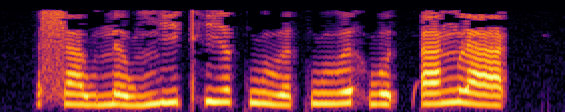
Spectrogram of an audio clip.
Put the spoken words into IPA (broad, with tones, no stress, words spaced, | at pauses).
sa̤˨˩wnə˧˩w ŋi˨˦t̪ʰi˧ə̯kwu˧˩ə̯ kwu˨˦ə̯hwo˨˩t̚ ʔa˨˦ŋlaː˨˩k̚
